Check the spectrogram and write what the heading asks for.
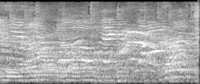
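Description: A crowd of many voices talking and shouting over one another, with a karaoke backing track playing underneath.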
